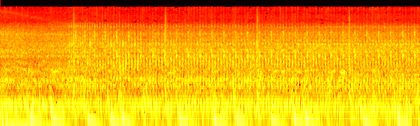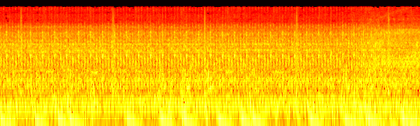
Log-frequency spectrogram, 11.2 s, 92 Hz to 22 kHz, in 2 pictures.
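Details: 2007 Toyota Hiace 2KD-FTV 2.5 diesel after an oil change with Toyota Genuine oil, warm after running a while with temperature gauge low, cylinder head cover refitted: steady even clatter near three beats a second, no odd knocks; normal healthy running.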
